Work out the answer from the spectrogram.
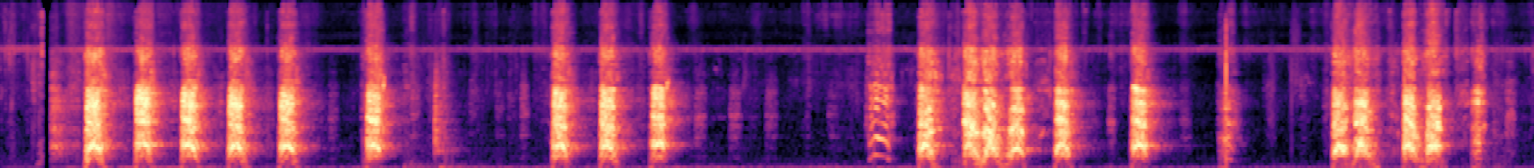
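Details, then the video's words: Loud barking of a big dog in repeated runs of four to six deep, rapid barks with short pauses between, one brief whine in the middle, and a faint high hum underneath. "Big Dog Barking Sound Effect|dog barking sound"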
